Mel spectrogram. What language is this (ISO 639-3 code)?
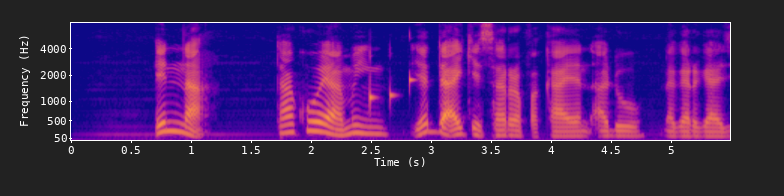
hau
